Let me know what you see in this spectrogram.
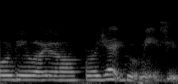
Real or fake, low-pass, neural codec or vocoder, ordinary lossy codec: fake; none; codec, 16 kHz, 1 kbps, X-Codec, HuBERT features, trained on balanced general audio; none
